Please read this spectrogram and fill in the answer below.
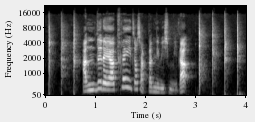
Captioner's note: applause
